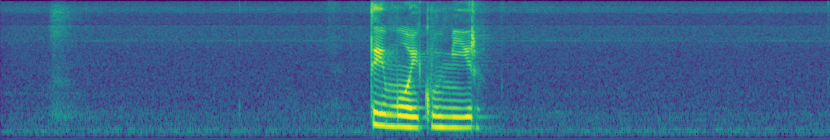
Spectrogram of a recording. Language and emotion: Russian, positive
